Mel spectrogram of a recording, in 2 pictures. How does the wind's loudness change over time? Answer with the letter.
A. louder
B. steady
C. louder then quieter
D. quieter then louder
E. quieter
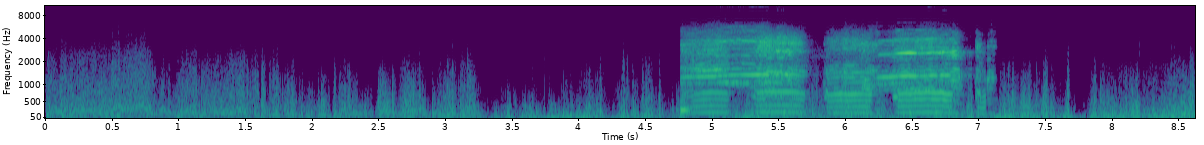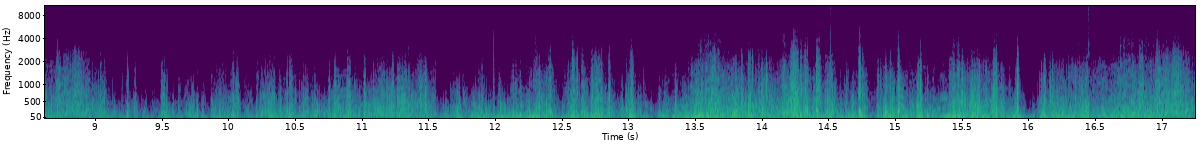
A.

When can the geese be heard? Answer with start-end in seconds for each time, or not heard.
4.8-7.2.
